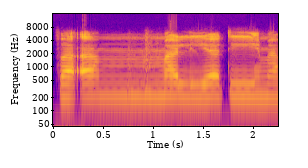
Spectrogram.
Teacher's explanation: ميم شدة 2 beats at least. فَأَمَّا الْيَتِيمَ فَلَا تَقْهَرْ.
